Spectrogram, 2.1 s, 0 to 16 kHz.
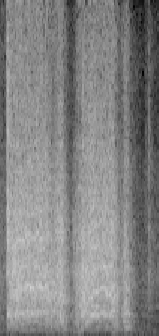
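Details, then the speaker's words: Ford 302 engine with a new cam, first start attempt after install: fast cranking catches in two short ragged bursts, then dies; won't keep running, ignition timing/plug wires off, possibly 180° out. "Fired. Mm-hmm. I have to adjust my wires."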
